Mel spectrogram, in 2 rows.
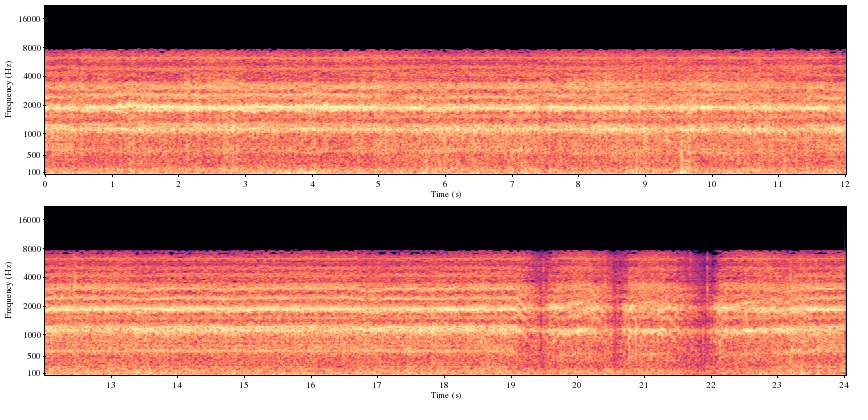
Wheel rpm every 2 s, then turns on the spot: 160, 160, 160, 160, 160, 160, 160, 160, 160, 120, 80, 130.
none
